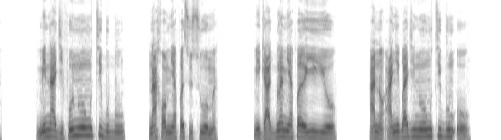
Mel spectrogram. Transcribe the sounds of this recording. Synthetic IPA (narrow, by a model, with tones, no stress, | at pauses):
mĩ˦nã˦d͡ʑi˨ɸo˦nũ˦wo˦ŋũ˦t̪i˦bu˨bu˦ | nã˦xɔ˦mĩ˨a˨ɸɛ˦su˨su˦wo˦mɛ̰̃˨ | mĩ˨ɡa˨ɡ͡blɛ̃˦mĩ˨a˨ɸɛ˦ɣe˨ji˦ɣi˦wo˦ | a˦nɔ̰̃˨ʔa̰˨ɲĩ˦ɡ͡ba˦d͡ʑi˦nũ˦wo˦ŋũ˦t̪i˦bu˦mo˨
